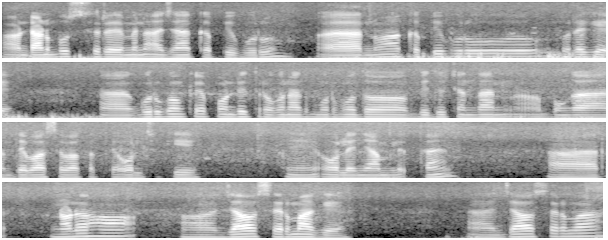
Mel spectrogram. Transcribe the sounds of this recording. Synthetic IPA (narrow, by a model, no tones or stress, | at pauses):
ɖaɽbusɾɛmɛnaʔad͡ʒaɦãkəpibuɾuaɾnɔwãkəpibuɾuɾɛɡɛ | ɡuɾɡɔ̃kɛpɔ̃ɳɖit̪ɾɔɡɔnat̪muɾmɔd̪ɔbid̪ʱut͡ʃãnd̪anbɔŋɡad̪ɛwasɛwakat̪ʰɛʔɔlt͡ʃi̥ki | ɔlɛɲamlɛ̰t̪̚ˀt̪aɛn | aɾ | nɔ̃ɽɛɦɔ̃ | d͡ʒawsɛɾmaɡɛ | d͡ʒawsɛɾma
